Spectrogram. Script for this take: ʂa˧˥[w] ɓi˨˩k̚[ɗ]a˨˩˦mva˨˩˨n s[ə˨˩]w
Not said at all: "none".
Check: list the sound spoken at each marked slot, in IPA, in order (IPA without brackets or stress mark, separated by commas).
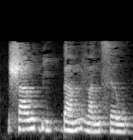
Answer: w, ɗ, ə˨˩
